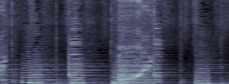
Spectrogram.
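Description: Playful background music: short repeated bass notes with a rising sliding sound about a second in.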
